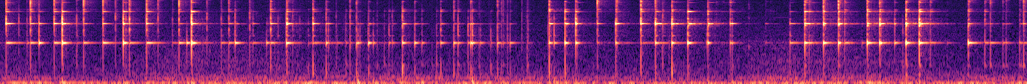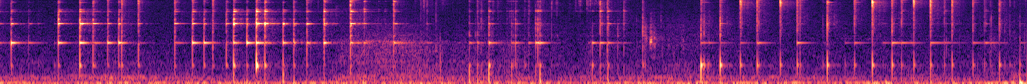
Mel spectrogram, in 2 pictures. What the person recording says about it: Clicky And Crisp Sounds For Sleep And Tingles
